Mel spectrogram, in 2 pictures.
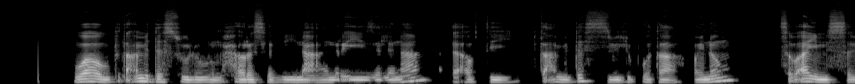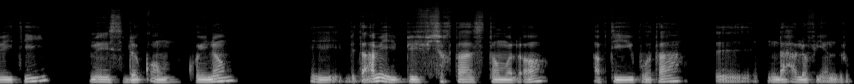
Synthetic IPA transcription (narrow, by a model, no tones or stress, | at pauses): wawbɨt̪ʼʰa̰ʕmid̪ɐszɨβɨlumaħbɐɾɐsɐβinanɨɾʔzɐlːɐnaa̰βt̪ʰib̥ɨt̪ʼa̰ʕmid̪ɐsz̥ɨβɨlbo̞t̪ʰakʰo̞jno̞m | sɐ̰βʔa̰jmɨsɐβet̪ʰi | sɨd̪ɐkʼːomkʰo̞jno̞m | bɨt̪ʼa̰ʕmibɨfʃɪxt̪ʰazɨ̥t̪ʰɐmɐlʔo̞ | ʔaβt̪ʰibo̞t̪ʰa | ɨnd̪aħlɐfujomnd̪ɾu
